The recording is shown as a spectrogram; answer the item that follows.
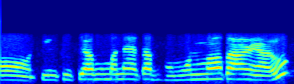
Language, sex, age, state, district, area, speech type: Assamese, female, 45-60, Assam, Sivasagar, urban, conversation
